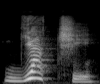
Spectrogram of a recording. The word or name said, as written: ghiacci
